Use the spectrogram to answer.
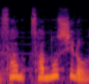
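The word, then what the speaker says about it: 佐野史郎: かあずみさん佐藤史郎さんですあ佐野史郎さんハしろって誰だしろさんです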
